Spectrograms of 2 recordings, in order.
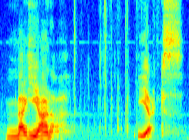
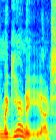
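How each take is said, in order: First: The middle sounds like 'gi-a' without 'gear'. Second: The middle sounds like the word 'gear'. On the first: "Magiana is the Japanese pronunciation for it" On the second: "based on gears and the uh, the romanization, they call it Magearna E X here"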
